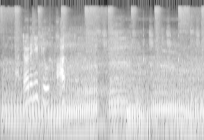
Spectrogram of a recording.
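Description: Small motorcycle engine running as the bike rides up, with a short dip in the engine sound about halfway through.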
